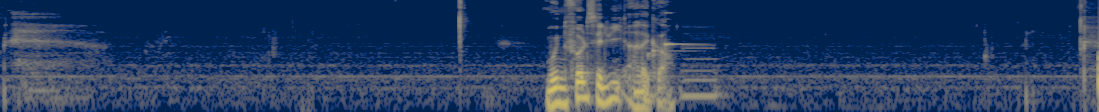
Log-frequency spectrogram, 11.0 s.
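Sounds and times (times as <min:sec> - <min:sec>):
speech: 0:05.5 - 0:06.9
phone beeping: 0:06.4 - 0:07.2.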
